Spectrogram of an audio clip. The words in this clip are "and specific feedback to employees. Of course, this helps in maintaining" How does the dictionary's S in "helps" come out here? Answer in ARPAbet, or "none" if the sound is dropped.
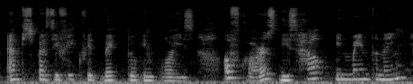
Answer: none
